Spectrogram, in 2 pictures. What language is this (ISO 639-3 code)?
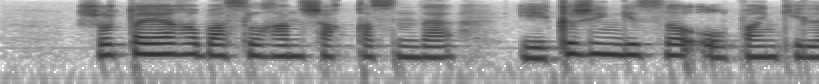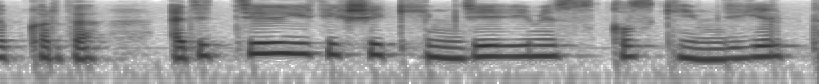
kaz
